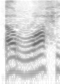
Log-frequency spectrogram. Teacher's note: يبقى أنا عندي الياء ما ركبش فيها غنة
